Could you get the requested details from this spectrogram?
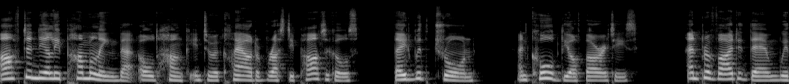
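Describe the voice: Simple reading aloud against a silent backdrop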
